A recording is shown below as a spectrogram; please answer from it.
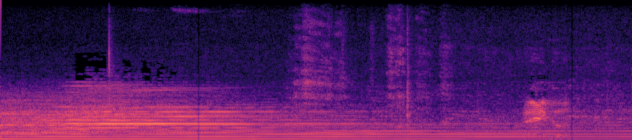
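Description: A hand-held Chinese bronze gong, struck with a padded mallet just before, rings on with a deep hum and many steady overtones that waver slowly and fade gradually.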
